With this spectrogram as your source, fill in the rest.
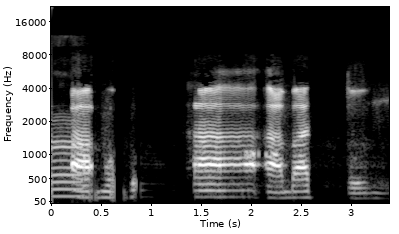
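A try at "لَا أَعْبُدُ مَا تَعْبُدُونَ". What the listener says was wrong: এখানে এটা আপনি আবার তুম বলছেন, এখানে হবে তা, তা বুদুন।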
